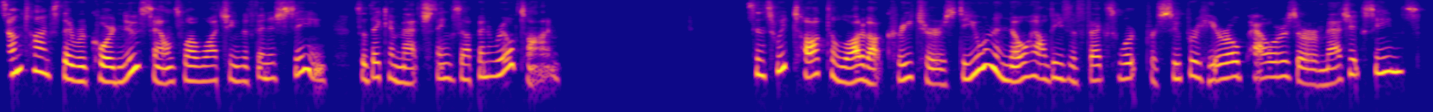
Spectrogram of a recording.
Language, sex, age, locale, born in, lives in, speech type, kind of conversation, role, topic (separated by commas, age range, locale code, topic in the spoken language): English, female, 60-64, en-US, United States, United States, read, expert-assistant, expert, How do movie special effects create realistic scenes?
